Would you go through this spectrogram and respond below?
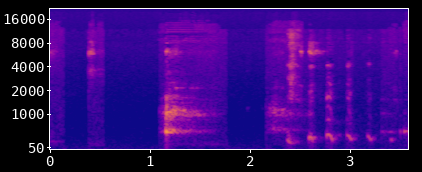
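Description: Pet dogs barking indoors, one sharp bark followed after a pause by a quick series of yips and barks, fairly close and with no talking.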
